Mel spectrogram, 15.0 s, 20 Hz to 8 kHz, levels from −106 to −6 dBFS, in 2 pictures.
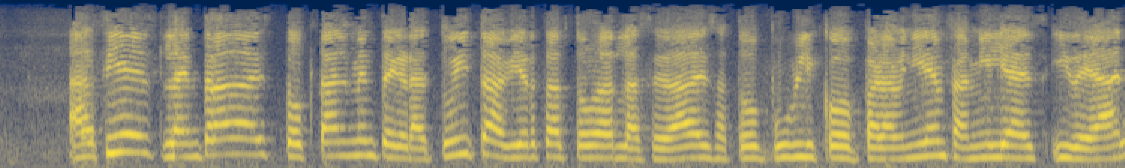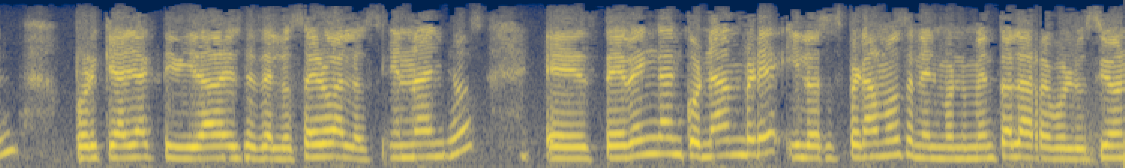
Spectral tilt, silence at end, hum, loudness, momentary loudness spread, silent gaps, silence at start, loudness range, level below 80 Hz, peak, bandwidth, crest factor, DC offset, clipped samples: -4.5 dB/octave; 0 s; none; -15 LUFS; 5 LU; none; 0.45 s; 1 LU; -50 dBFS; -4 dBFS; 7.2 kHz; 12 dB; under 0.1%; under 0.1%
